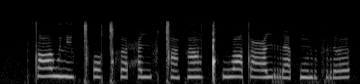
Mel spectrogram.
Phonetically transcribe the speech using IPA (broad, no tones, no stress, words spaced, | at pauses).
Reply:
tˤuː lʲelʲǀʰɔǀʰœ ħiːfǀãkãlˠ ǃʰuːtˤ ʕiræf ũrfrœ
